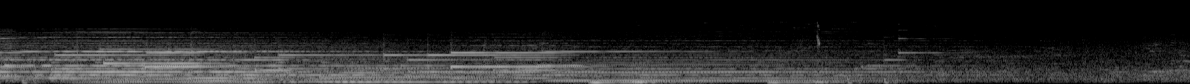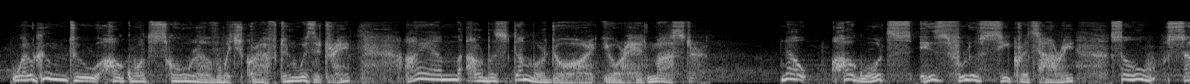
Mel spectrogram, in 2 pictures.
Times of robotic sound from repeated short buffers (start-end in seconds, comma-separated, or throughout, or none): none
